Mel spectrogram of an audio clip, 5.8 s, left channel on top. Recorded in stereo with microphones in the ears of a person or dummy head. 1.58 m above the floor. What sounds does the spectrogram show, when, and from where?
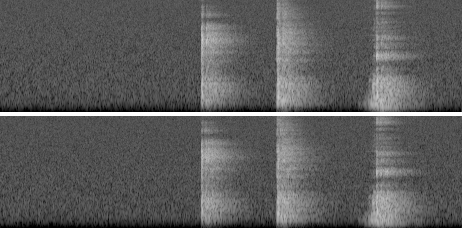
2.5 s a clap: 5° left (ahead or behind), 6.5 m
